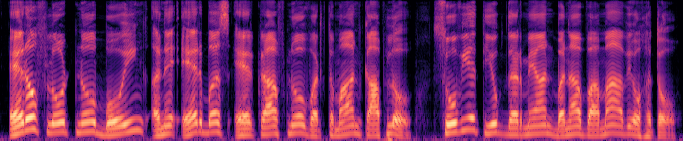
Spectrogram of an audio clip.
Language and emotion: Gujarati, neutral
